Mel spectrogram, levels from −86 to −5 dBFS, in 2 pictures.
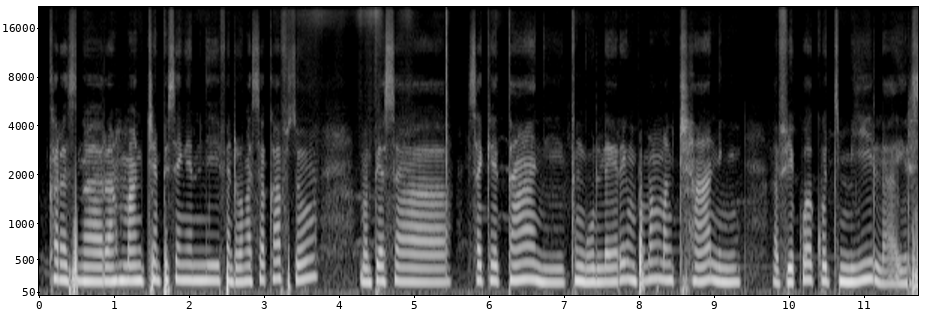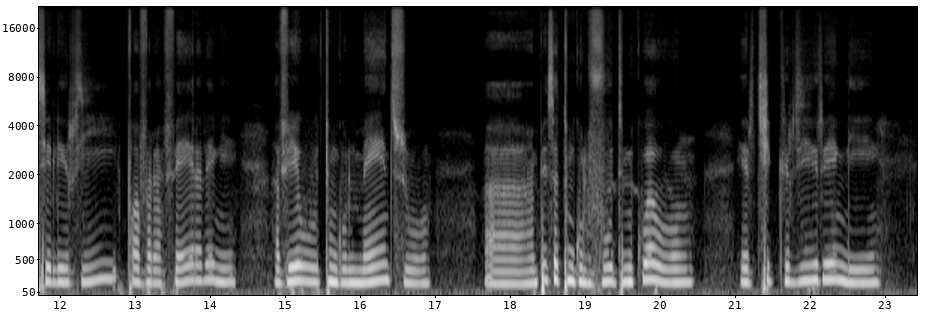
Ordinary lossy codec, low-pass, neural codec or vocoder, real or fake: none; none; autoencoder, 48 kHz, 128 numbers a frame, DAC-VAE, trained on Japanese speech; fake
